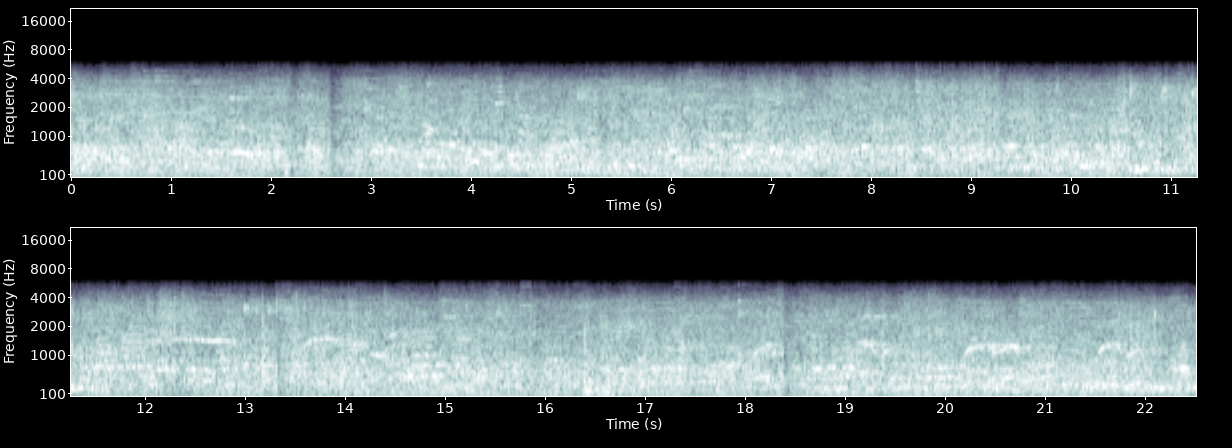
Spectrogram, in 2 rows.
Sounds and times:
Speech: 0:00.0 - 0:22.5.

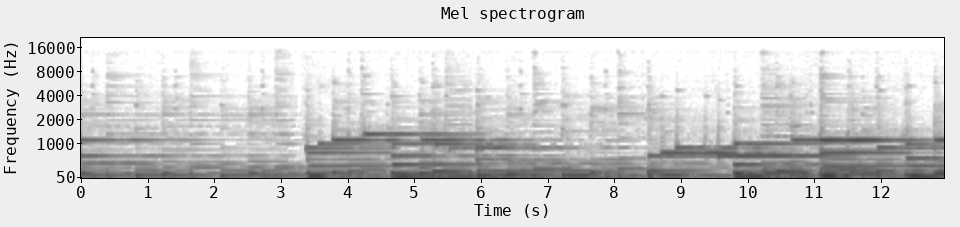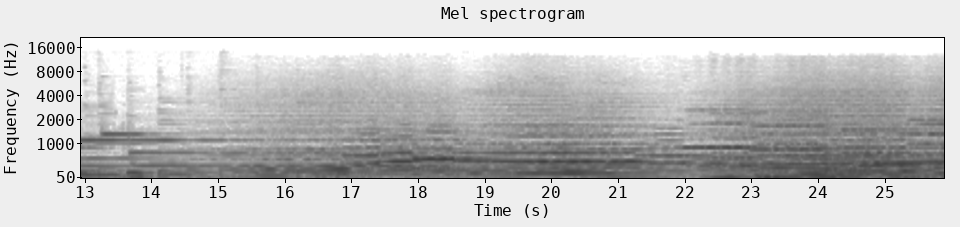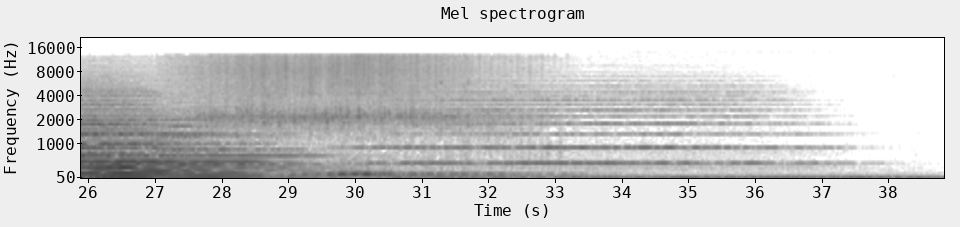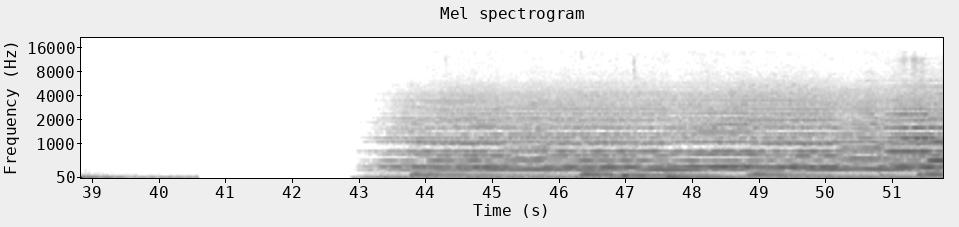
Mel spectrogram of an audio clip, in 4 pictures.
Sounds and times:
Music: 0:00.0 - 0:38.8, 0:43.0 - 0:51.7.

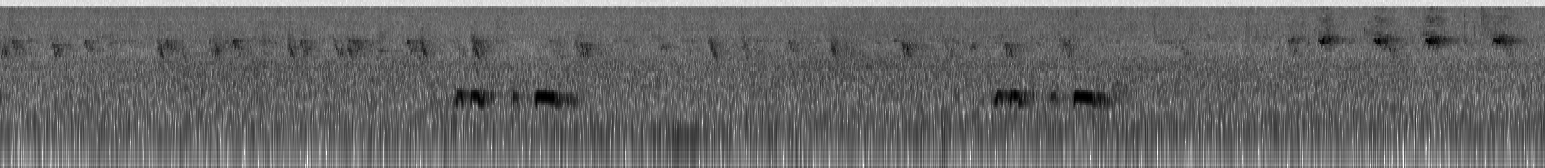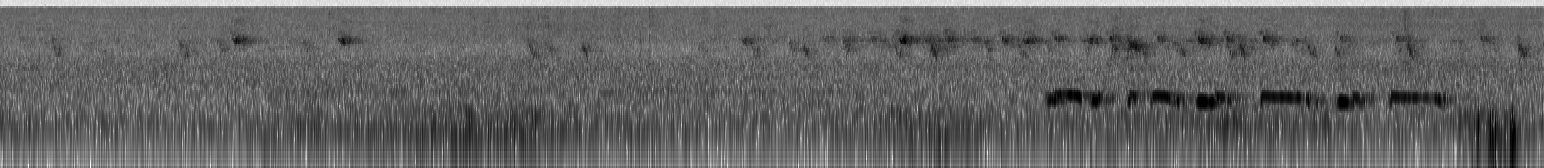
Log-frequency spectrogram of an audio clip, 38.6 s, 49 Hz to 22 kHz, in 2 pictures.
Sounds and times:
Coo: 0:05.6 - 0:07.3, 0:12.3 - 0:14.0, 0:32.4 - 0:37.6.

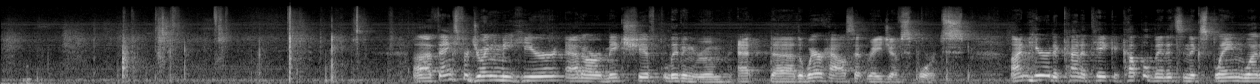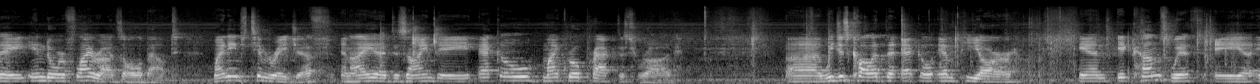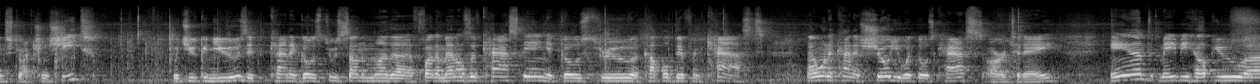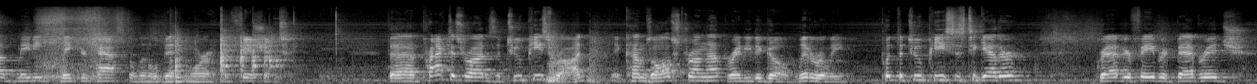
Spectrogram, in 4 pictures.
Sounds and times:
Speech: 0:04.1 - 0:19.5, 0:20.4 - 0:22.8, 0:23.4 - 0:26.2, 0:26.9 - 0:40.8, 0:41.7 - 0:48.1, 0:48.8 - 0:50.3.

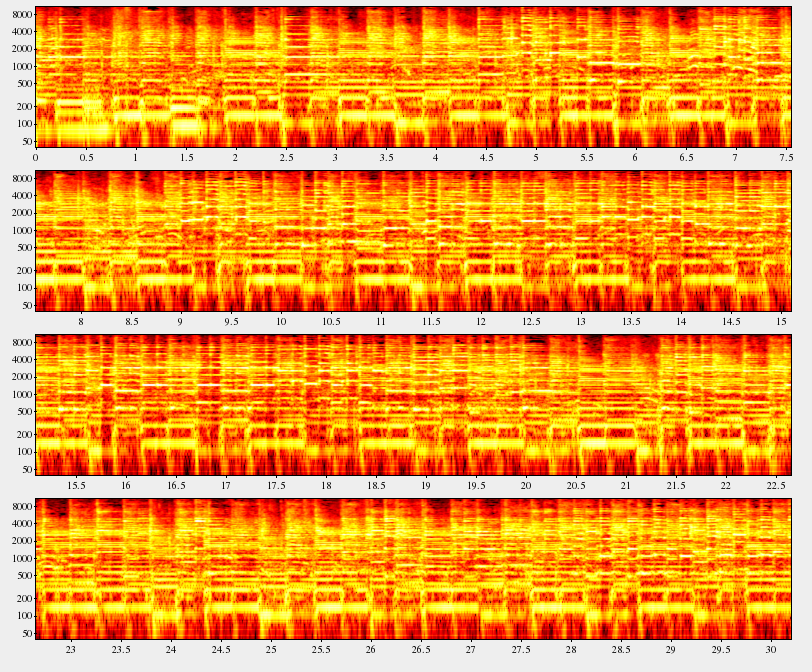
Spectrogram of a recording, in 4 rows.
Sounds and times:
Mandolin: 0:00.0 - 0:30.2.

